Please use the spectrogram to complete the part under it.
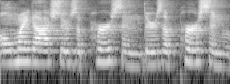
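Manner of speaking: ordinary talk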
